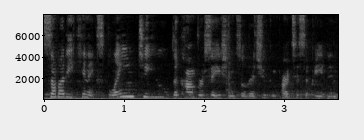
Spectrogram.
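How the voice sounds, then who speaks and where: A woman's animated tone at a fairly quick pace, over noticeable background noise. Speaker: panel speaker. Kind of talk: heated debate.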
